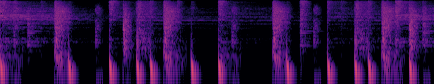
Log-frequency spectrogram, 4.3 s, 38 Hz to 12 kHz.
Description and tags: Vexst SoFunky 11OBPM No BasSiE, Amigo
A beat with a very funky bassline. Just fooling around more with VEXST's wonderful snares.
remix, mix, so, drums, funky, beat, bass-slap, loop, bass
